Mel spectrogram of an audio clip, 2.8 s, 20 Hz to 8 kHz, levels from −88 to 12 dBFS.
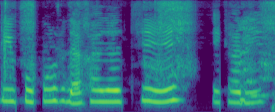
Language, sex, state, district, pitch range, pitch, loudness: Bengali, female, West Bengal, Alipurduar, 290-320 Hz, 300 Hz, -13 LUFS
